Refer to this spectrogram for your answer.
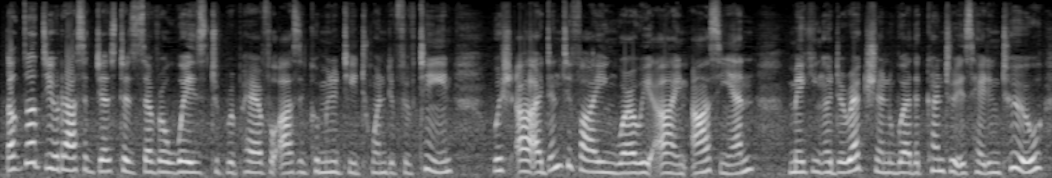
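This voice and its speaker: A woman's voice: mid-range voice, fairly bright tone, a little hiss or hum. A woman with a Thai accent reading scripted news narration as a reporter.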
